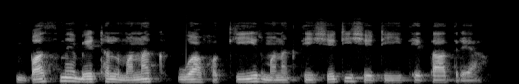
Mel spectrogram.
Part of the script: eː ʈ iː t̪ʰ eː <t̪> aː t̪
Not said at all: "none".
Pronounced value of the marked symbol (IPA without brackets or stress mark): t̪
